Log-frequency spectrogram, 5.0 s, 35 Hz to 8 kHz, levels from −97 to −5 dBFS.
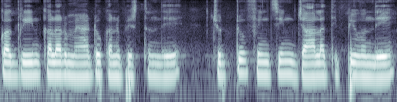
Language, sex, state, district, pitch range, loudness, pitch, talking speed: Telugu, male, Telangana, Mahabubabad, 135-145 Hz, -17 LUFS, 140 Hz, 110 wpm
